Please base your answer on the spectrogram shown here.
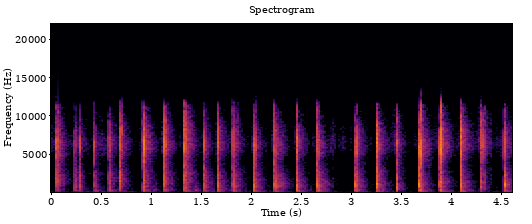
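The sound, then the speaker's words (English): Rapid clicking and tapping of laced-up boots in a dance: a long run of sharp, evenly spaced percussive steps, loud and alone, with no talk. “And these are special boots that I could probably make a lot of noise. Let's see what I can do.”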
